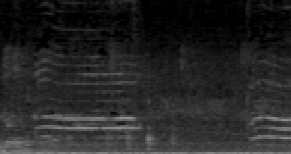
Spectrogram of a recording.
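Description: Parrot whistling: a short rising note, then one long level whistle of about half a second, then a faint short note.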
